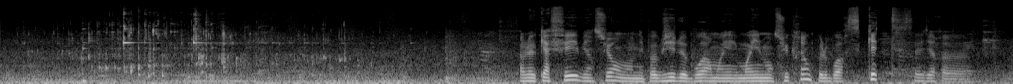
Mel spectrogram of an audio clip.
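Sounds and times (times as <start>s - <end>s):
iced water pouring from a carafe into a glass: 0.2s - 4.3s
faint clinks: 0.2s - 4.4s
speech: 5.2s - 10.0s.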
